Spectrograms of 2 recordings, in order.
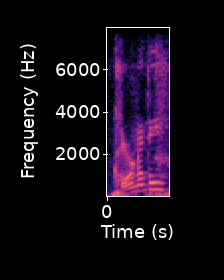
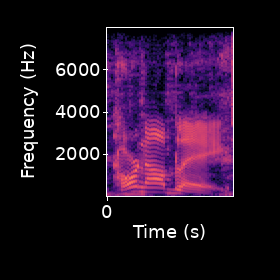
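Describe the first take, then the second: First: "Cornable" as COR-nuh-bul, high and questioning; quick rising "Cornable?", weak middle syllable; trial pronunciation. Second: "Cornable" drawn out as cor-nob-LAY; mock-fancy pronunciation. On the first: Reader testing an unknown word, "Cornable" as COR-nuh-bul, questioning. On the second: Reader playing with an unknown word, "Cornable" as slow cor-nob-LAY. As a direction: say "Cornable" slowly, ending French-style in "-blay", falling. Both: Shown as a demonstration.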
